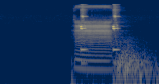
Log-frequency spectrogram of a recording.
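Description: A brief musical jingle plays for a completed task.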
